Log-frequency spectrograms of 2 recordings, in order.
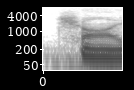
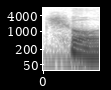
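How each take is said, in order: First: The vowel sounds like eye. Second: The vowel sounds like oy. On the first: This is the form heard in local dialect. "it's pronounced in dialect as chai" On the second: This is another form heard in local dialect. "or even as choi"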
